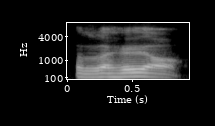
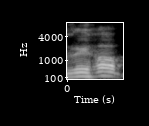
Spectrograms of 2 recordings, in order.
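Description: First: The word is said in three syllables, ra-hi-aa. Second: The word is said in two syllables, ri-haa. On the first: The speaker calls it right. "Exact word ਬਣੇਗਾ ਰਹੇ ਆ" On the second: The speaker calls it wrong. "ਇਹਨੂੰ ਬਹੁਤ ਸਾਰੇ ਰਿਹਾ ਪੜ ਜਾਂਦੇ ਨੇ, ਗਲਤ ਉਚਾਰਨ ਹੈ"

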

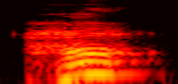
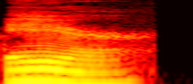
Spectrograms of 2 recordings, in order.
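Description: First: The word begins with an audible h sound. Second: The word begins directly with a vowel sound. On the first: The speaker calls it wrong. "Essa pronúncia aqui está parecendo cabelo e não é, e não está certo" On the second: The speaker calls it right. "É ear, parece"

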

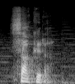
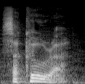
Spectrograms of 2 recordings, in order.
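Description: First: The stress falls on the first syllable. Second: The stress falls on a later syllable. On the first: The speaker calls it right. "it's Sakura" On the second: The speaker calls it wrong. "it's not pronounced Sakura"

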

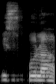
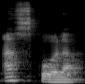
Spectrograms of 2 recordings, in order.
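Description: First: The word is said with an 'oo' vowel, skula. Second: The word is said with an 'o' vowel, skola. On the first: The speaker calls it wrong. "কিন্তু স্কুলা হবে না" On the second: The speaker calls it right. "এটা হবে আসকোলা"

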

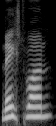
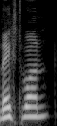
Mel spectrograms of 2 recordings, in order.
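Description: The two takes are said the same way.

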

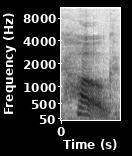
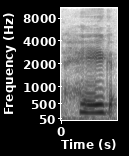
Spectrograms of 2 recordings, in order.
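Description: First: The vowel sounds like 'oh', as in 'rogue'. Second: The vowel sounds like 'ay', as in 'vague'. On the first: The speaker calls it right. "It is H-O-G-E" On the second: The speaker calls it wrong. "I pronounced it Hague. I thought it was an A"

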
